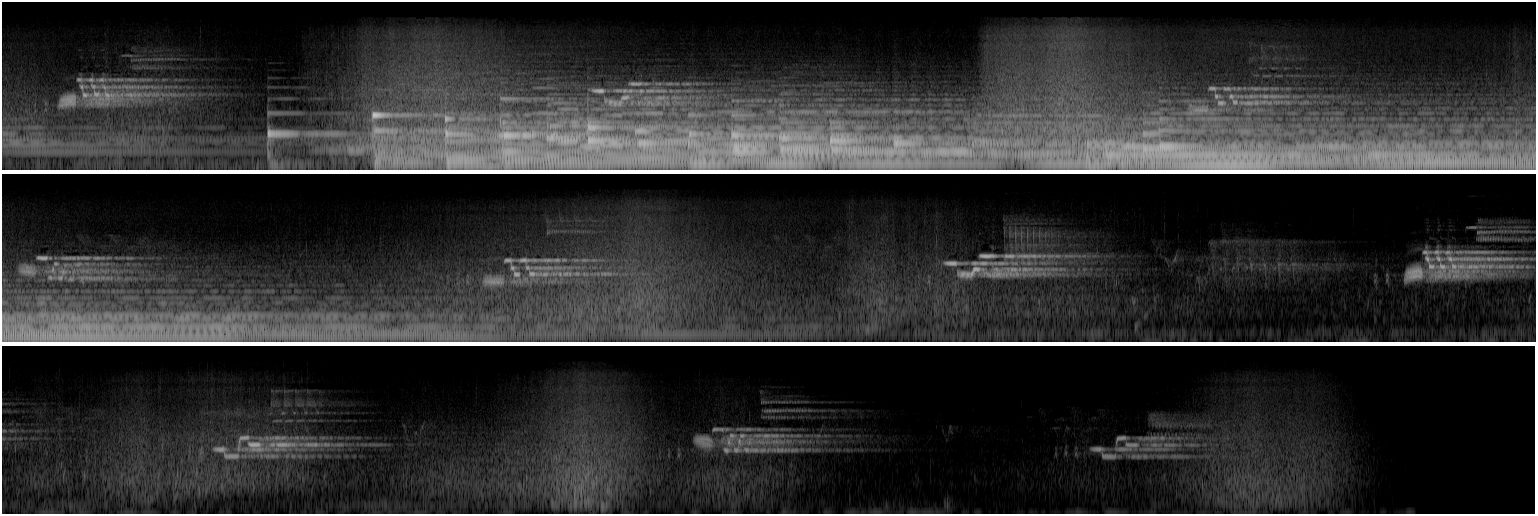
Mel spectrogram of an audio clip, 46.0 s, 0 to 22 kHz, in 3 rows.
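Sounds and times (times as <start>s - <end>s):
background music: 0.0s - 23.7s
bird calling: 0.2s - 2.0s, 3.3s - 7.0s
waves washing on shore: 3.0s - 6.2s, 9.6s - 11.8s, 19.1s - 26.1s, 35.0s - 37.2s, 42.6s - 44.2s.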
